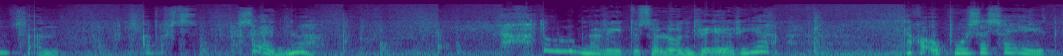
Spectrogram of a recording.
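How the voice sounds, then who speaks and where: Concerned Filipino household boss: gentle-hearted, unhurried, very varied intonation, radio drama. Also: female voice, fairly high pitch, sing-song, noisy background. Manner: caring, unhurried. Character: kindly, concerned female employer of a housemaid.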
